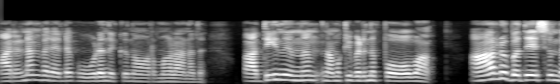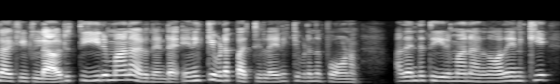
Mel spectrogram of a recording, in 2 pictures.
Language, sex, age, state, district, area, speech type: Malayalam, female, 30-45, Kerala, Kozhikode, urban, spontaneous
